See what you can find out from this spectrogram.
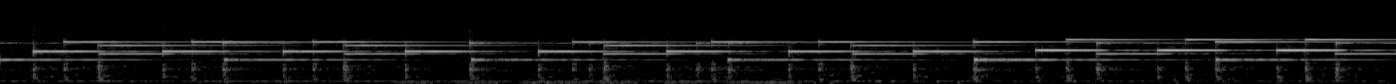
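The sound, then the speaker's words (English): A chiming watch melody from film music plays as a delicate, music-box-like tune of bright, bell-like notes in repeating phrases. It is soft and clear, with a faint low tone beneath. “Or perhaps A Few Dollars More. Which also has Watch Chime.”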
